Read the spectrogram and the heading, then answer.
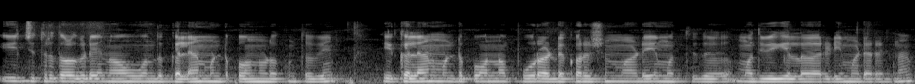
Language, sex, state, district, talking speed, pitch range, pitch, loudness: Kannada, male, Karnataka, Belgaum, 120 wpm, 130-135 Hz, 135 Hz, -19 LUFS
